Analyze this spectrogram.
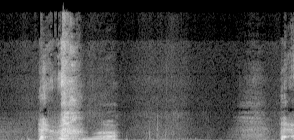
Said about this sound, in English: The first one was a weird sneeze. The second one was kind of weird too, in a different way.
